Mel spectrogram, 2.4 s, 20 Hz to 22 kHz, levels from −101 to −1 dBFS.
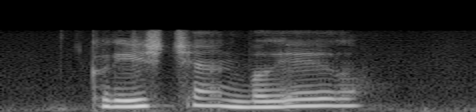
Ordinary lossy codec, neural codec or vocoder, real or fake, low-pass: none; codec, 16 kHz, 0.8 kbps, ZipCodec; fake; 7.2 kHz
